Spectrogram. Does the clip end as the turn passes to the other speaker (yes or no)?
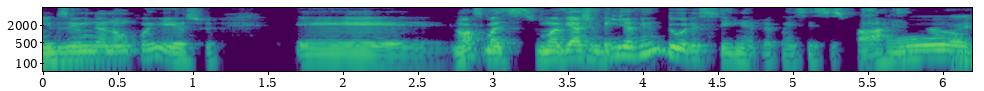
yes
